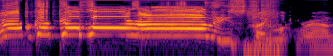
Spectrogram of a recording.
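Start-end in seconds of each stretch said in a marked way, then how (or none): 0.0-2.1 very high, very loud shrieking scream, one word stretched out. A character looking around, welcoming arrivals, screaming. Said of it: "just screaming".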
